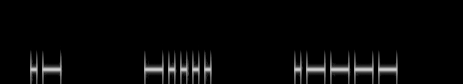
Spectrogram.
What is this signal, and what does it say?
Morse code, heard as a keyed tone, about 20 wpm, spaced as for 8 wpm, 700 Hz. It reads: A61
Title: 152 Lesson 25e - Letter p - Three Characters 20wpm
